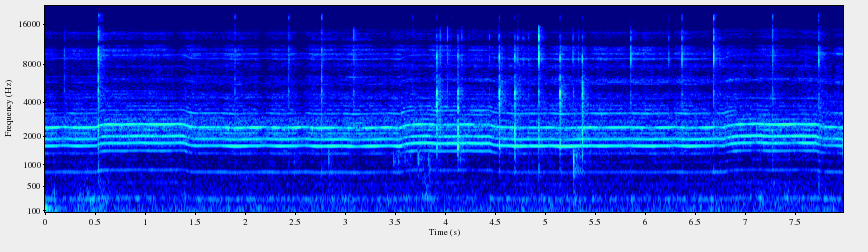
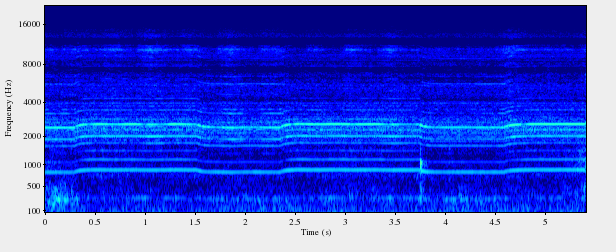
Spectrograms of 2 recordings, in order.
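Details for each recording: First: Geeetech 3D pen heated to about 167°, running while drawing: steady high motor buzz stepping in pitch with faint scattered sharp pops; filament popping at the nozzle, owner suspects too hot and lowers to 160. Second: Geeetech SL300 3D pen version 3, heated to about 160–167 °C: faint steady high-pitched gear whine as the feed motor pulls filament in; normal operation.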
